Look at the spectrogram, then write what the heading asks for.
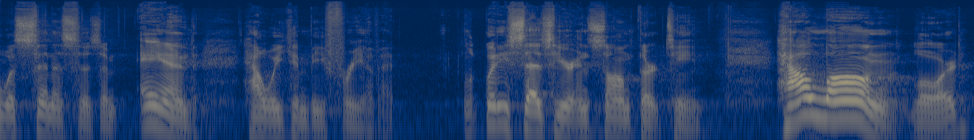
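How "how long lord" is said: loud, high pleading cry; desperate plea shouted upward; urgent cry. Acted. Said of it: "You sense the urgency here?".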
